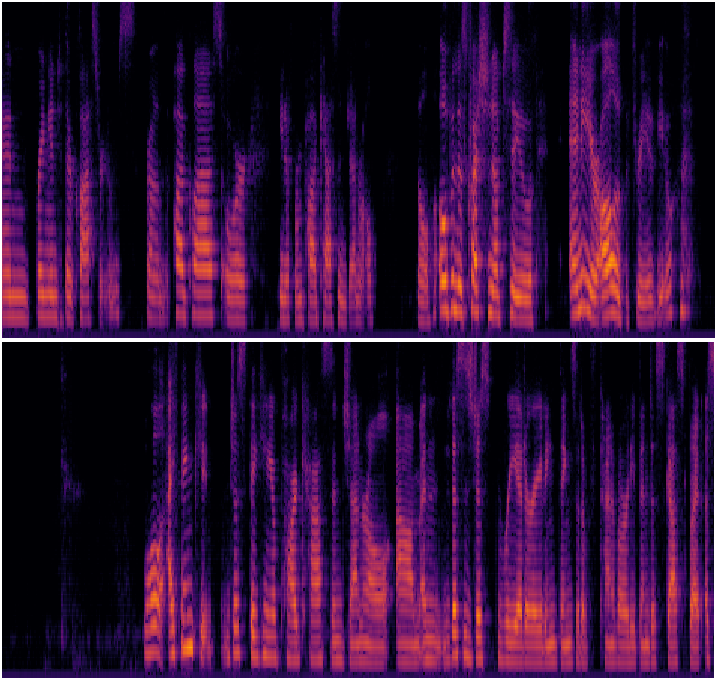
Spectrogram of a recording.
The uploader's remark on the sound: Recorded as a virtual panel session for Shaping the Future 2021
